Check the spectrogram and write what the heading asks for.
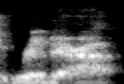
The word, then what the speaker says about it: Ribera: in case you're wondering the pronunciation for my last name is Ribera it's just like Rivera um and uh yeah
